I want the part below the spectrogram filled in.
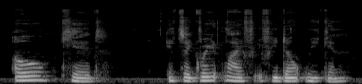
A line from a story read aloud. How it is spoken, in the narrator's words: evenly and slowly, let out a long, deep sigh and said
